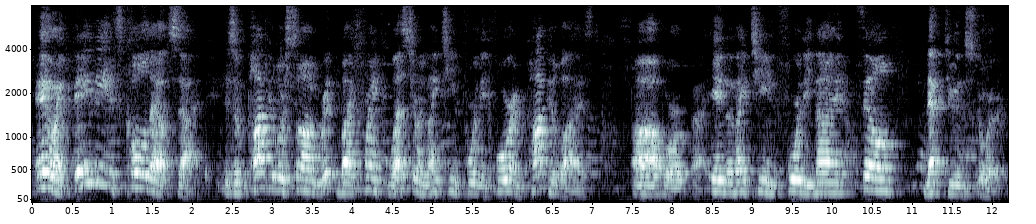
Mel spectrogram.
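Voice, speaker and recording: With a fairly high voice, lively intonation and normal speed, an elderly American man talks informally about music history to people gathered indoors. The mic is distant and the room echoes heavily.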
